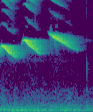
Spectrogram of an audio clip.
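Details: Green-winged saltator singing its desaforo song style: three loud, clear whistled notes, each sliding downward and the last one longer, over a faint low hum.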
